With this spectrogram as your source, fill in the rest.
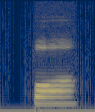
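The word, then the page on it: bo: tone 1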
